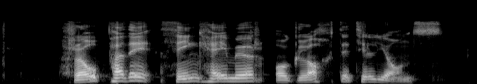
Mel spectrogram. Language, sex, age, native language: Icelandic, male, 40-49, German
